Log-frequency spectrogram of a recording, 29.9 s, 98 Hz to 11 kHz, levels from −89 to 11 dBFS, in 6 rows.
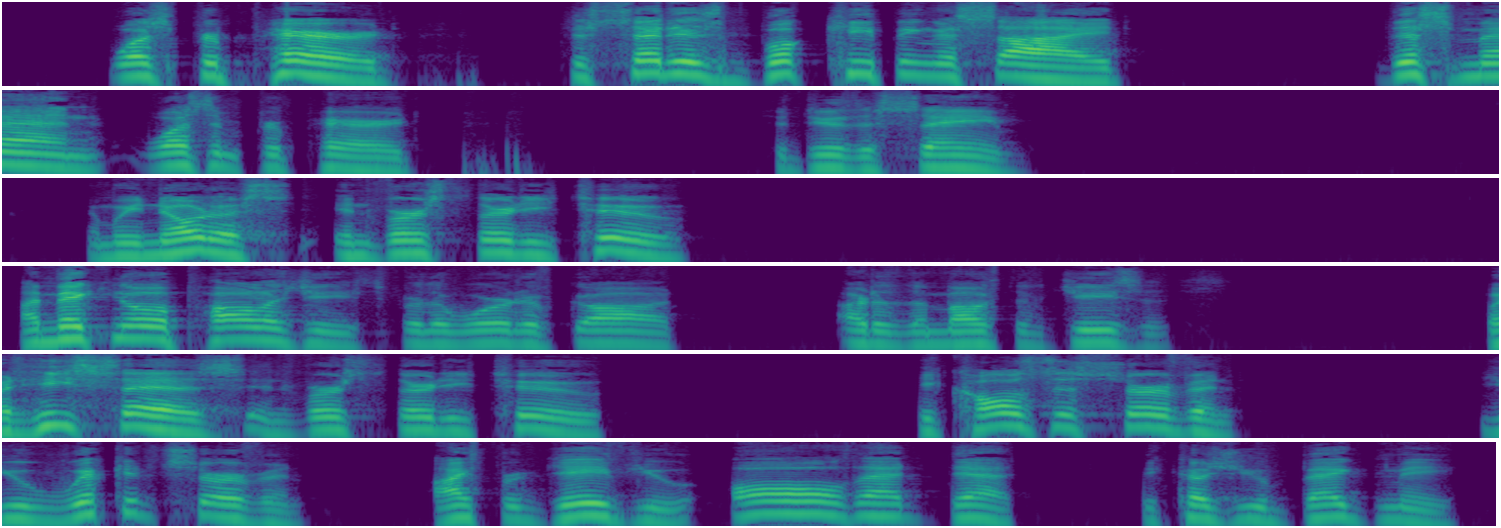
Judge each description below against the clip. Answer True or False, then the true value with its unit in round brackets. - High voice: False (140 Hz)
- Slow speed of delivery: True (120 wpm)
